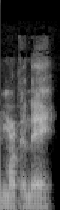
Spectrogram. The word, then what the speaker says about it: Marconnette: But there wasn't an E on the end of the name when it came from France. Really? That Yeah. makes that makes it a different to pronounce. So it would be Marconet.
